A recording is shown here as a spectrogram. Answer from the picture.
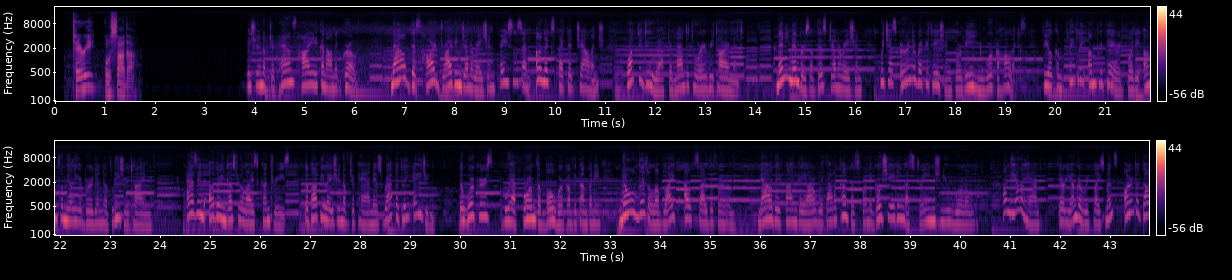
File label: usa woman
